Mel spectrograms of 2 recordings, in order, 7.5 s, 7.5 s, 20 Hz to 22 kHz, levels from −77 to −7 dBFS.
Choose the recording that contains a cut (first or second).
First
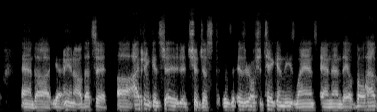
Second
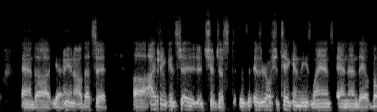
first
